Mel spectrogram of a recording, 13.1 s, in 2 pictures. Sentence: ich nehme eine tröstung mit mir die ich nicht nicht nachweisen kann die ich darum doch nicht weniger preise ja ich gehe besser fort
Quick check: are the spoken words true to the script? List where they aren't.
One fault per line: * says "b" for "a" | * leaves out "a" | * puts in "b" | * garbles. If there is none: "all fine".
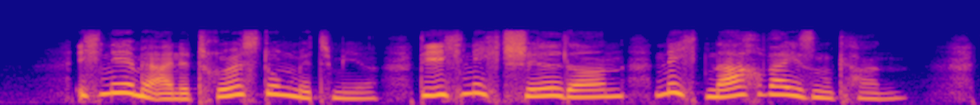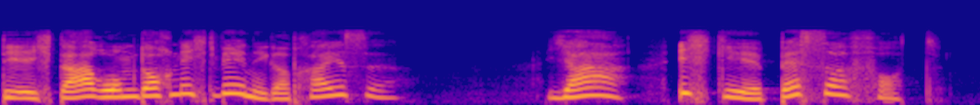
* puts in "schildern"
